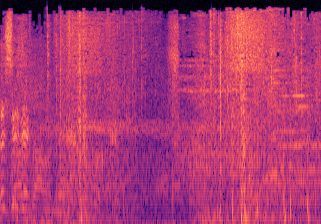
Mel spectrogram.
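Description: A magic blast crackles and whooshes.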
